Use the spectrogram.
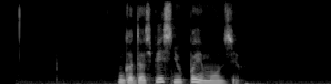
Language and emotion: Russian, neutral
